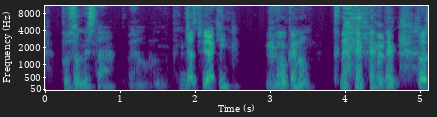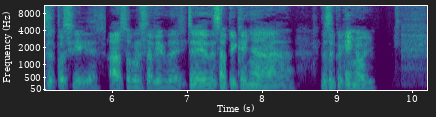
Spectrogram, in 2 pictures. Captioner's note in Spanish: risas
